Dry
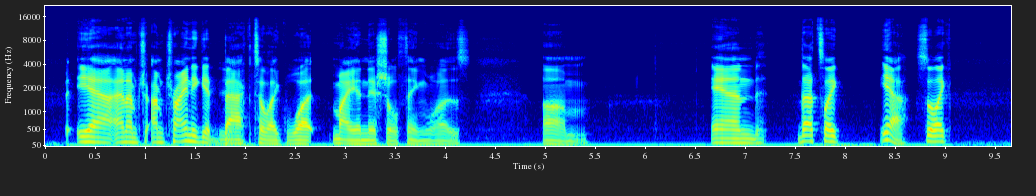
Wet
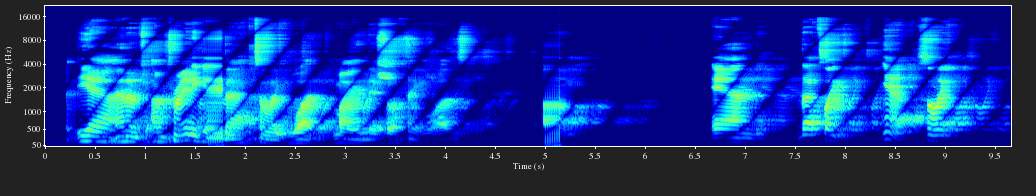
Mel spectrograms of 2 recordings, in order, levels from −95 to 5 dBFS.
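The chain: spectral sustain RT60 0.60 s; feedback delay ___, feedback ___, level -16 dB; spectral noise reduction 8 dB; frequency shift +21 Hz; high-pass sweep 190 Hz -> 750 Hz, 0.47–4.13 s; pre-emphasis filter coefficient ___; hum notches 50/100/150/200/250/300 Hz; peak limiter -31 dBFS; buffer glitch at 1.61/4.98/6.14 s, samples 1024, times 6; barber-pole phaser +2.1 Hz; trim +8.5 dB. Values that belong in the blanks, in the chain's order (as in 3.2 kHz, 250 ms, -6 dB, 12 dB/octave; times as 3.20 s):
233 ms, 46%, 0.97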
